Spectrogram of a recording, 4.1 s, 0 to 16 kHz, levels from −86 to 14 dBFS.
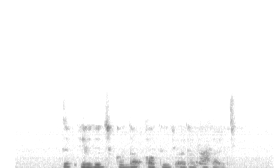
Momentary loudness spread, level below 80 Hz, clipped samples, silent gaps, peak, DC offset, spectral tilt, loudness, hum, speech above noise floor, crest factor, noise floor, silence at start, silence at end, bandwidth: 13 LU; -68 dBFS; under 0.1%; none; -24 dBFS; under 0.1%; -7 dB/octave; -42 LUFS; none; 32 dB; 18 dB; -72 dBFS; 0.95 s; 0.6 s; 6.8 kHz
